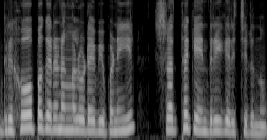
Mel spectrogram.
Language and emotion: Malayalam, neutral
